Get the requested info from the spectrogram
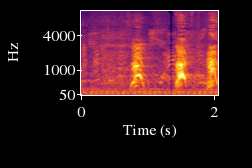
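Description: Alaskan husky sled dogs in harness giving three short, high barks, the first about a second in and two more near the end, the excited noise of a team waiting to run.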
